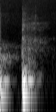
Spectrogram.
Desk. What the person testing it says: it sounds solid when i knock on it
